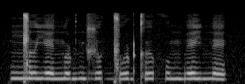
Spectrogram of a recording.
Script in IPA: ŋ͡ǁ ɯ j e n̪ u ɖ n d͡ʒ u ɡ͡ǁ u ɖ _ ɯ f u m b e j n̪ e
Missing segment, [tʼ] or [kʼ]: kʼ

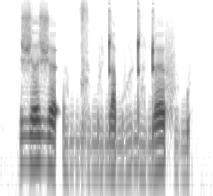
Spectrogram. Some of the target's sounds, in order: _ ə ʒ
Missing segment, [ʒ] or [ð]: ʒ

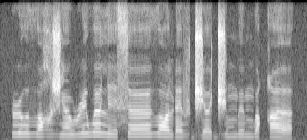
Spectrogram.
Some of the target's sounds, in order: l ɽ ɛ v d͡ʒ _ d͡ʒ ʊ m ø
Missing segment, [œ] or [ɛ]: œ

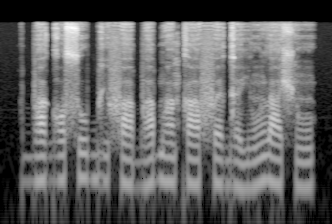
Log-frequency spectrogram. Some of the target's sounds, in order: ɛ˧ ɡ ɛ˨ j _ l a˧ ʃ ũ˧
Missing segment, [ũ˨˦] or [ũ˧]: ũ˨˦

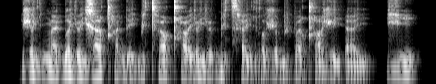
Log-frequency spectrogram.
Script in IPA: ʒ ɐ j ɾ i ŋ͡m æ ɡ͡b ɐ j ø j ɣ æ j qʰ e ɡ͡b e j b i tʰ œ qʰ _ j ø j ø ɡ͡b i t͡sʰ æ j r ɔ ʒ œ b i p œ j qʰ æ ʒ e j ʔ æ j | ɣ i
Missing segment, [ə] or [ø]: ø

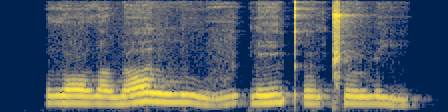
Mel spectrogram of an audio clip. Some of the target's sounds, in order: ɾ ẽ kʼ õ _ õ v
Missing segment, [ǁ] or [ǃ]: ǁ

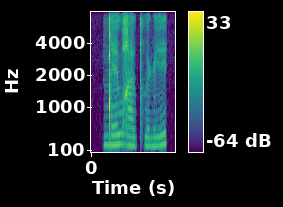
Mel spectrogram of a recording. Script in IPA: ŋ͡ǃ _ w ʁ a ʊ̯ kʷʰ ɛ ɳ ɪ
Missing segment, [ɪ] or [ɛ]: ɛ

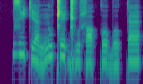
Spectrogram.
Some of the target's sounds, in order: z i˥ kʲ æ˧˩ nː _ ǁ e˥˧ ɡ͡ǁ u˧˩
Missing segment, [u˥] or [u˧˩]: u˥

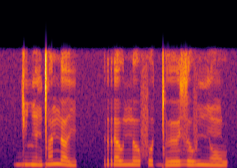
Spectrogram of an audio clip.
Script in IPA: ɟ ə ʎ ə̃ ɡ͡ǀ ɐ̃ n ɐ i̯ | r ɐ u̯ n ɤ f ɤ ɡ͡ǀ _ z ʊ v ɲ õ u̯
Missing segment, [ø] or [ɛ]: ø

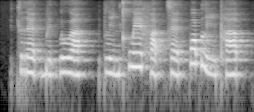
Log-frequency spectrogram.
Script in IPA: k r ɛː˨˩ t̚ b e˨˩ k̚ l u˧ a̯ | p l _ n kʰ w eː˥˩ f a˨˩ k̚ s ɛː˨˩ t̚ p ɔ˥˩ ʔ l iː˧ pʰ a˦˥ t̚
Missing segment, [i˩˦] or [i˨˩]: i˩˦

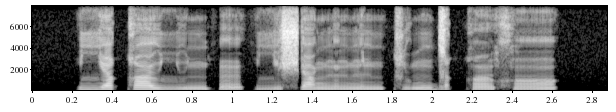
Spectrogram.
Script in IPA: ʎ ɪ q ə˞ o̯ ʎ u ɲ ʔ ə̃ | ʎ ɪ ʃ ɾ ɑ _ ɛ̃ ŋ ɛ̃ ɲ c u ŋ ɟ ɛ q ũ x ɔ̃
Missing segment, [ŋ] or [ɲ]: ŋ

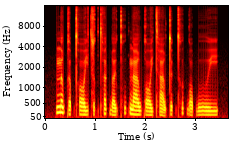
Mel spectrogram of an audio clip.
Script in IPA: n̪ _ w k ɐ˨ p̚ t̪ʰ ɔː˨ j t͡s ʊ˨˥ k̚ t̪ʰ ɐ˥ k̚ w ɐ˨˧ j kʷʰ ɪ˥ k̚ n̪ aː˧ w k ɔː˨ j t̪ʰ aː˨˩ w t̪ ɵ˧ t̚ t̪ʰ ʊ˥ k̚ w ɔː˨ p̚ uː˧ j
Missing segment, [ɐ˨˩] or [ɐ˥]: ɐ˥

